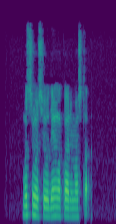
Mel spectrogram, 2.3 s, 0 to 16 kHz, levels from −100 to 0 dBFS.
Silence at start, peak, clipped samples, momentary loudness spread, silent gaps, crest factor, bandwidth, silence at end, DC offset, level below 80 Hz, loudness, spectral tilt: 0.45 s; -16 dBFS; under 0.1%; 11 LU; none; 18 dB; 11 kHz; 0.55 s; under 0.1%; -86 dBFS; -32 LUFS; -4.5 dB/octave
